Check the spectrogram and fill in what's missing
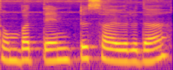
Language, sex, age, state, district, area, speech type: Kannada, female, 30-45, Karnataka, Bidar, urban, spontaneous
